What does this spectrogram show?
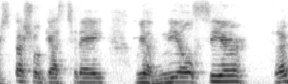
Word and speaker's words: Neal Cyr: We have Neil Seir. Did I pronounce that correctly?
